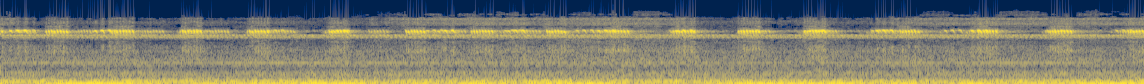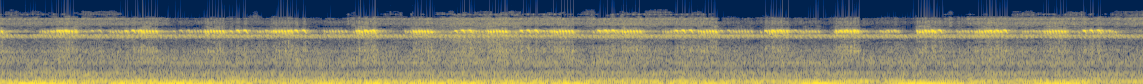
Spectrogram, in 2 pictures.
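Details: Grass insect chorus used as study white noise; shrill, evenly spaced chirps repeat almost three times per second over a steady high-pitched hum, and a faint low background rumble continues throughout.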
